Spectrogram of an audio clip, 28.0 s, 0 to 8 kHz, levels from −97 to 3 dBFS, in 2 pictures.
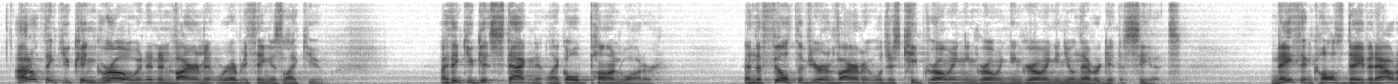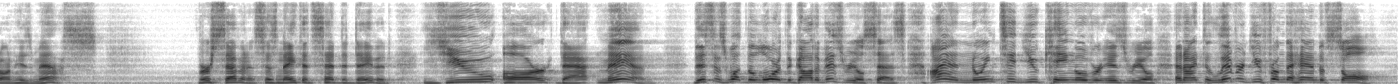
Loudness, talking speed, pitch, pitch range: -20 LUFS, 190 wpm, 150 Hz, 130-190 Hz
